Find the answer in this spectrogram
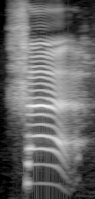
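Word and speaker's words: فاء: এরপর হলো ফা, ফা, ফা জিহ্বার ঠোঁটের পেট সামনের উপরে দুই দাঁতের আগার সঙ্গে লাগে উচ্চারণ হবে ফা, ফা।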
